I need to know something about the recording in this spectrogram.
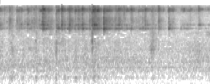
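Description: Cat playing with a feather wand toy: faint light rattling and jingling, with two sharper taps about half a second and a second in.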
